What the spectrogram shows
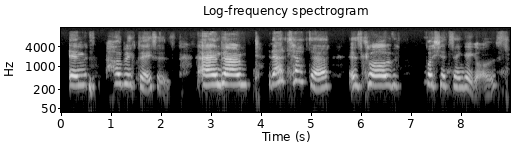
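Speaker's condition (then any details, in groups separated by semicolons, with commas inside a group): Cerebral palsy; uses wheelchair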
